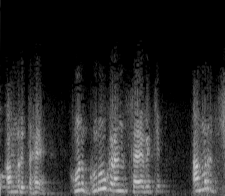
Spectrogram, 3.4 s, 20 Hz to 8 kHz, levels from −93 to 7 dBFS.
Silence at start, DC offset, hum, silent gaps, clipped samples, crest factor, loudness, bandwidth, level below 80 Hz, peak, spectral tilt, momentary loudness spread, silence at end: 0 s; under 0.1%; none; none; under 0.1%; 18 dB; -23 LUFS; 5.4 kHz; -60 dBFS; -6 dBFS; -8.5 dB/octave; 18 LU; 0 s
